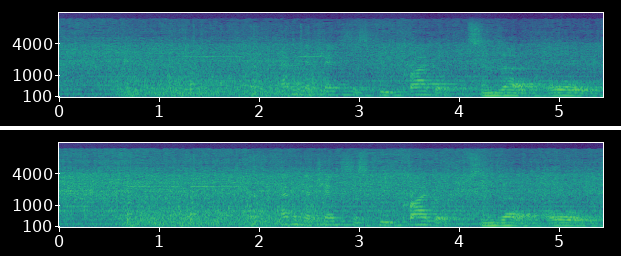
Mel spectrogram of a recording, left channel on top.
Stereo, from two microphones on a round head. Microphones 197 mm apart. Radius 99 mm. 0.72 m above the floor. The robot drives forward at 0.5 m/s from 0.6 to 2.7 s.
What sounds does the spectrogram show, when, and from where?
2.2 s a man speaking: 30° right (ahead or behind), 0.9 m
4.0 s a man speaking: 30° left (ahead or behind), 2 m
